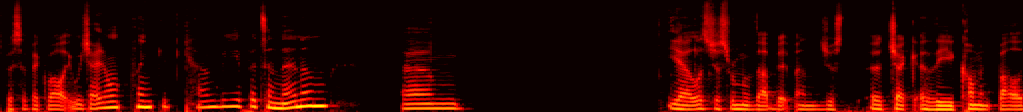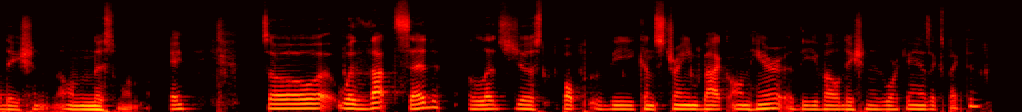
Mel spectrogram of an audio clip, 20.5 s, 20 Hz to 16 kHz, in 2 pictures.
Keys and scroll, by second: 4.3 ctrl+b, 6.4 ctrl+alt+Left, 6.9 ctrl+y, 7.0 ctrl+s, 15.8 ctrl+z, 17.2 ctrl+s.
